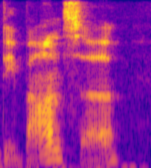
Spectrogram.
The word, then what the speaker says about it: Dybantsa: His last name pronounced Debbansa has silent T's.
